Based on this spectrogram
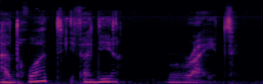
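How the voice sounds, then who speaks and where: A soft-spoken, somewhat breathy man with a dark, mellow, gentle tone, medium pitch, a very slow pace and ordinary pitch variation. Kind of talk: ASMR roleplay as an English teacher, soft spoken. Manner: soft-spoken, gentle.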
